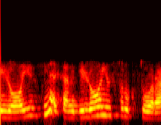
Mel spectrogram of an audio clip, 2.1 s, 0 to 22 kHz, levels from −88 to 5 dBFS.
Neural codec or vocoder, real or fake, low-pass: codec, 16 kHz, 2 kbps, X-Codec, HuBERT features, trained on general audio; fake; 3.6 kHz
